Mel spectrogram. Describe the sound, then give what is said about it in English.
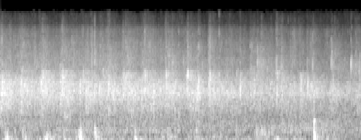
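An audience applauds speakers after a panel discussion with audience questions. The steady, sustained clapping holds at an even loudness for several seconds. “Give it up one more time for our speakers. Amazing job.”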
